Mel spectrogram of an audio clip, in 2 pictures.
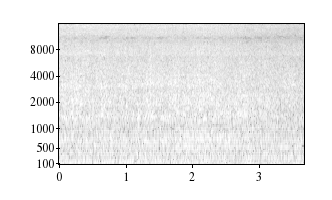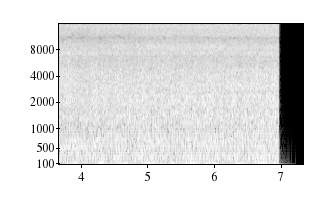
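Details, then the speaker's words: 2016 Ford F-150 5.0 V8 at idle: very loud, rapid, diesel-like tapping audible across a parking lot, not the normal typewriter noise, caused by a loose timing chain. "this 2016 f155 leader had a very loud tapping type noise at some may mistake for the typewriter noise that Ford claims is normal this noise you're hearing in the first part of this video is not the typewriter noise this sounds almost like a diesel and it is very loud"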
